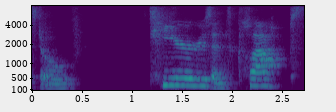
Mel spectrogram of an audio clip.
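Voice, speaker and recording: The intonation is lively. The speaker has an Irish accent. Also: woman. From Ireland. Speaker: conference speaker. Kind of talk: conference talk.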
